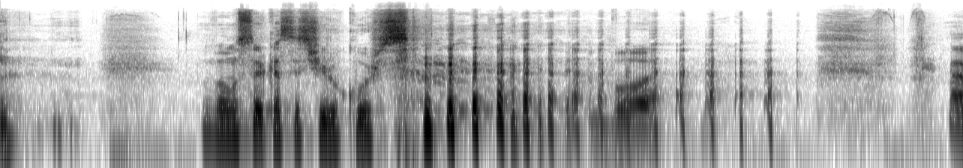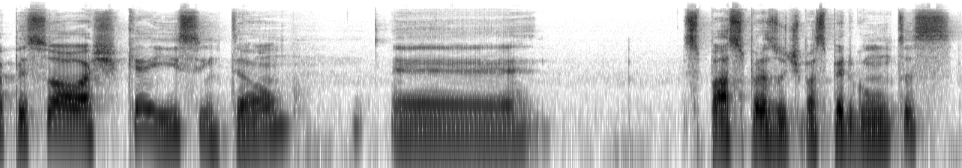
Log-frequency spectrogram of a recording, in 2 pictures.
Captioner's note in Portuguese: risadas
